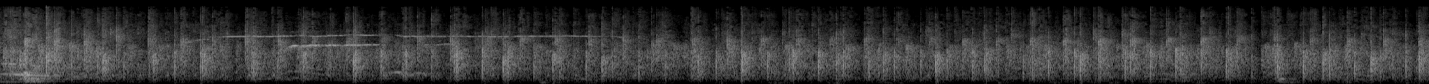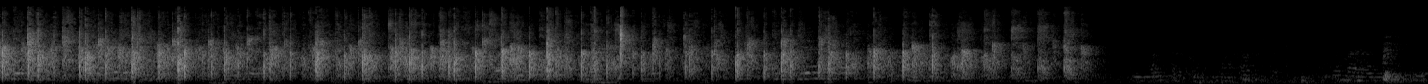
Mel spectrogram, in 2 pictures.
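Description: Audience applauding after a song, with a steady high whistle from about two seconds in for a few seconds; the applause cuts off suddenly near the end.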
